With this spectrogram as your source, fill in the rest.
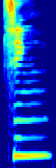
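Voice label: "jing", Mandarin Chinese, first tone, pronunciation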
